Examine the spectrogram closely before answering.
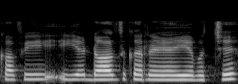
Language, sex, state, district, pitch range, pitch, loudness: Hindi, female, Uttar Pradesh, Muzaffarnagar, 215-235 Hz, 225 Hz, -17 LUFS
